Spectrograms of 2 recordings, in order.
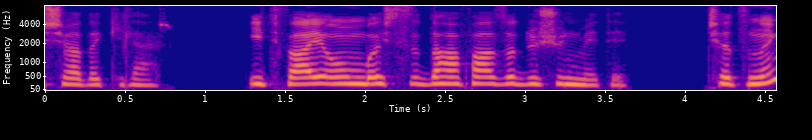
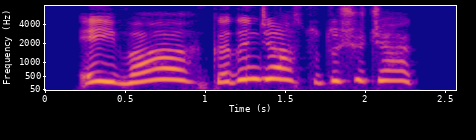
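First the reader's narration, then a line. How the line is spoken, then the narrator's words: Crowd shouting. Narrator (Turkish): diye bağırıyordu insanlar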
